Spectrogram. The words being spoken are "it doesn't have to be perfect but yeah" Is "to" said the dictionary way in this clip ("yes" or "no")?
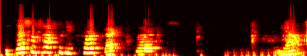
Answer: yes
